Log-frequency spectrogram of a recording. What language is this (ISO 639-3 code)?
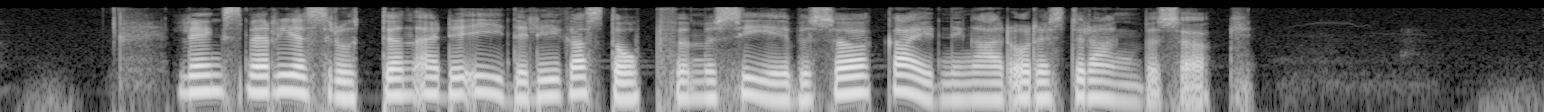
swe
